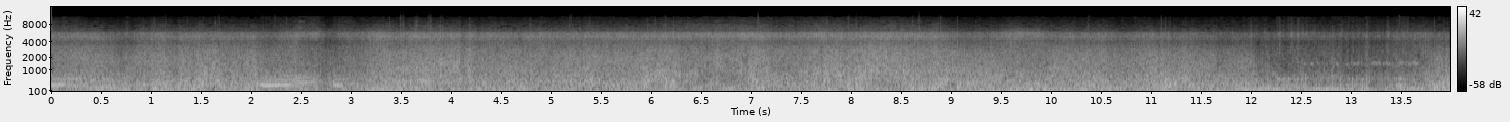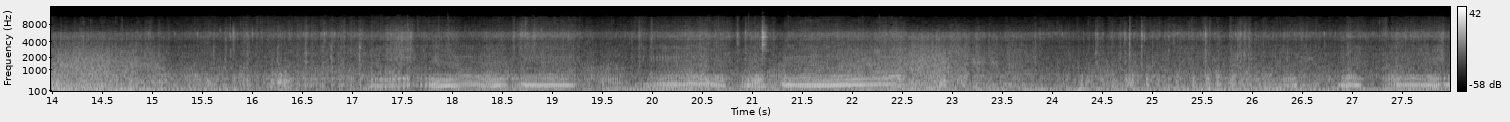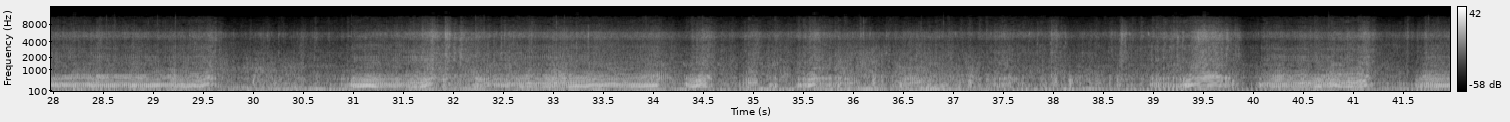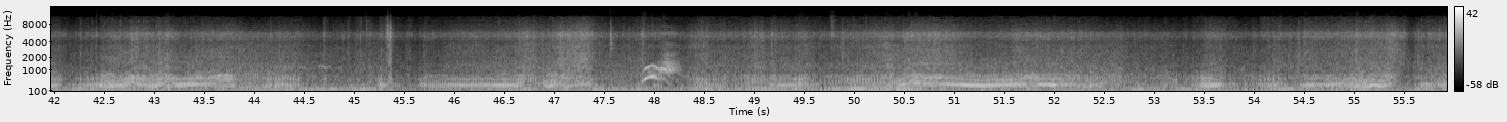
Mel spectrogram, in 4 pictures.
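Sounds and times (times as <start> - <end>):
dirt bike engine revving: 0.0 - 23.6, 25.1 - 55.9.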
